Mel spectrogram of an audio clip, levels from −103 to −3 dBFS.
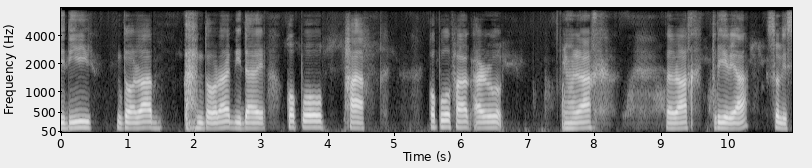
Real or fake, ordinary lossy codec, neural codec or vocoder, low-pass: fake; none; codec, 16 kHz, 1 kbps, FunCodec, trained on Chinese and English, 50 frames a second; 7.2 kHz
